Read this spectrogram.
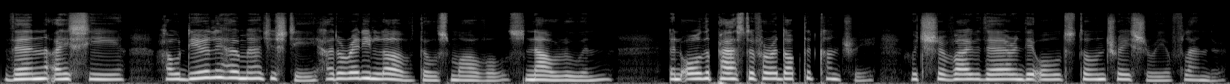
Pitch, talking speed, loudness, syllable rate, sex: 230 Hz, 155 wpm, -15 LUFS, 4.7 syllables/s, female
